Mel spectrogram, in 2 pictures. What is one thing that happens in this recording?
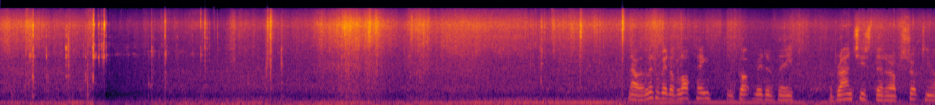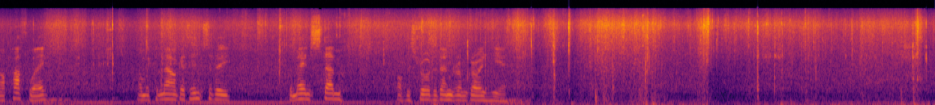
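Leaves and branches rustle as someone pushes through brush.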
